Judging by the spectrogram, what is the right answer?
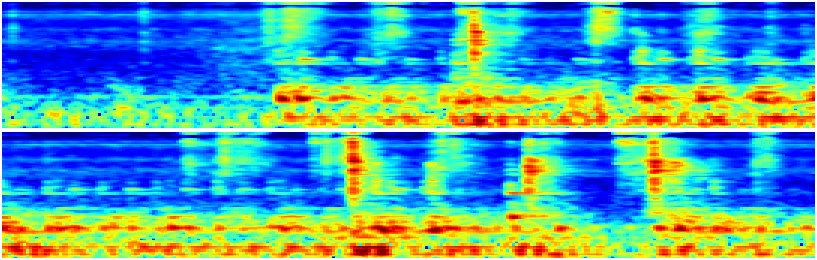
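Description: Silicone spatula stirring dry granulated sugar in a saucepan, with irregular light scrapes and clicks against the pan. Under them a steady low hum sets in about a second in.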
